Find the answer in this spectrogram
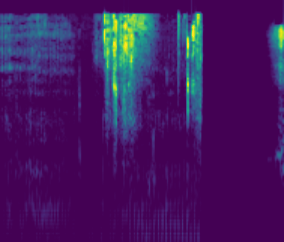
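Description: A short run of chewing and crunching noises with several sharp crunches in the second half, cutting off suddenly just before the end.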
